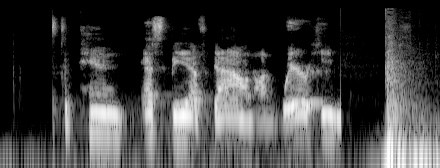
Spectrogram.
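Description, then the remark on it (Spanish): A man talks steadily, then after a short pause a door slams shut with a single loud bang that rings briefly before fading. “Ay, güey, perdón, se cerró la puerta.”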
